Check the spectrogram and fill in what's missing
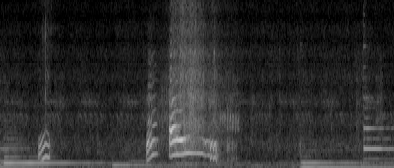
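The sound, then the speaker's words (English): A cat being coaxed meows several times, short rising calls and one longer drawn-out cry, with a low steady purr-like hum running underneath between them. “Come on, kitty.”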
